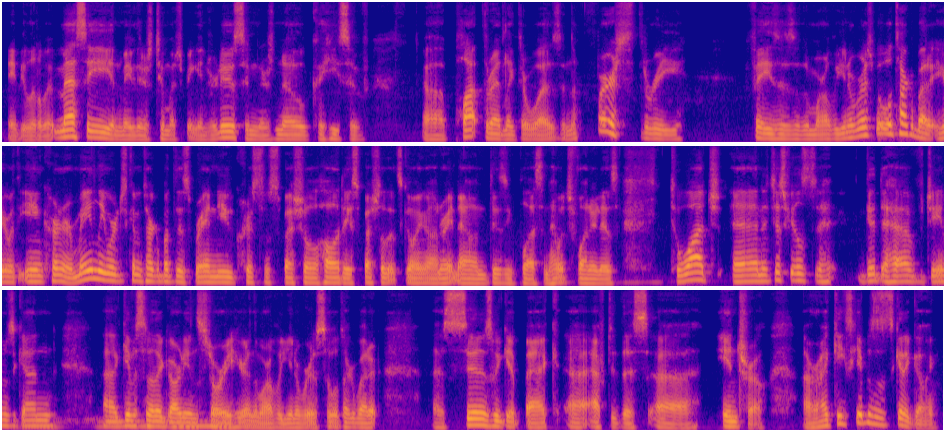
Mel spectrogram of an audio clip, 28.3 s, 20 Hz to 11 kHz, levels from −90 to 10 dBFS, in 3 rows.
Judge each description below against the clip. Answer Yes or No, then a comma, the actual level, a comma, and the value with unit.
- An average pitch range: Yes, average, 5.0 semitones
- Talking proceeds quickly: Yes, fast, 240 wpm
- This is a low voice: Yes, low, 120 Hz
